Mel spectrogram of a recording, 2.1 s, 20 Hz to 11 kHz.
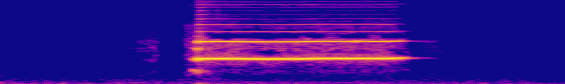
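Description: Bb soprano saxophone playing a single held high D, fingered with the first palm key and the octave key (sounding concert C, about 1 kHz). The note starts a little under a second in, holds steady in pitch for just under a second, and stops.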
